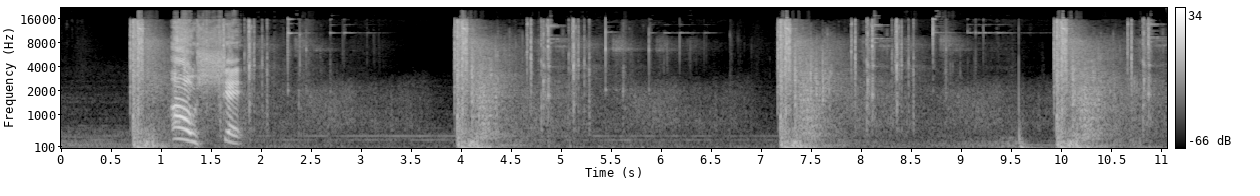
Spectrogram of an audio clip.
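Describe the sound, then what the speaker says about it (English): A bolt-action rifle firing in a video game, four loud separate shots spaced a few seconds apart, each followed by a short echoing tail, with a man's brief exclamation near the start. "the bolt action rifle is fucking awesome"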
